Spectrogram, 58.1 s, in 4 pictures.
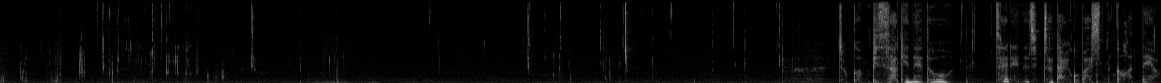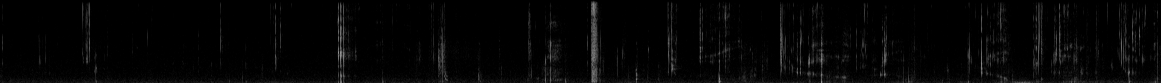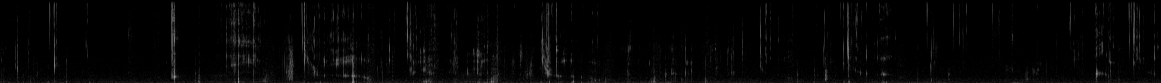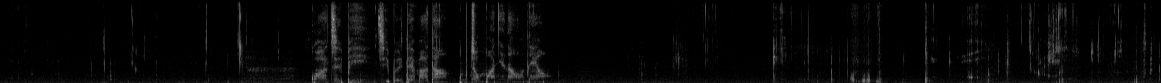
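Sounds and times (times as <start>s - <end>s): juicy chewing with mouth clicks: 0.0s - 4.4s, 6.5s - 10.1s, 15.0s - 30.2s, 31.1s - 47.2s, 51.5s - 52.6s, 53.2s - 58.0s.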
